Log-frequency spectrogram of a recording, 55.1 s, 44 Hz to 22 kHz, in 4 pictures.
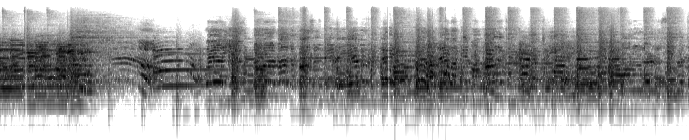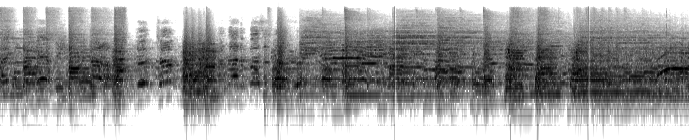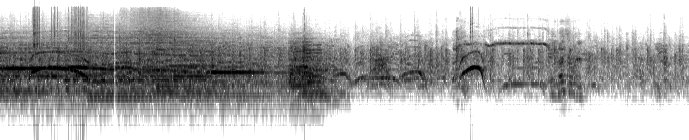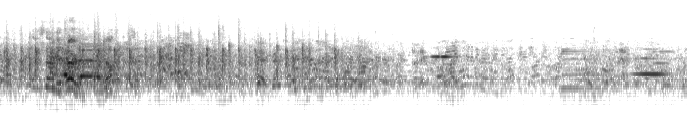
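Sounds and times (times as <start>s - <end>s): live blues band playing: 0.0s - 16.6s, 17.4s - 34.8s
crowd chatter: 0.0s - 55.0s
audience cheering and whooping: 24.8s - 38.6s, 42.8s - 43.5s.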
